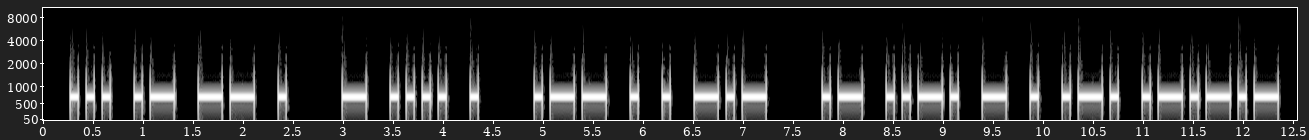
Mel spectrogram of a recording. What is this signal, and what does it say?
Morse code, heard as a keyed tone, about 15 wpm, 700 Hz. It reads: SAME THE WEEK AFTER.
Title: Sentences from Top 500 Words 15wpm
